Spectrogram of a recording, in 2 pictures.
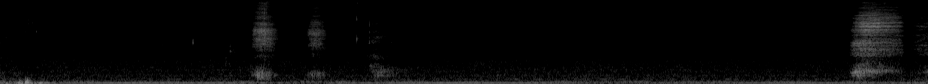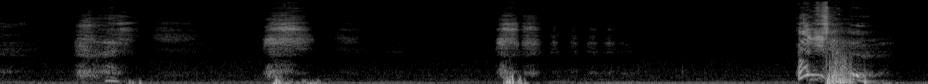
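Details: A run of about six sharp sneezes over twenty seconds with quiet breaths between, in a quiet room: a sneezing fit, with the person unable to stop sneezing.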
